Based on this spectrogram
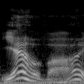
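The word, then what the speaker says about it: Yhwach: If you're like me, you've had trouble trying to pronounce this guy's name for a long time, but here it is. Yehovah is the father of the Quincy and the son of the Soul King.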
